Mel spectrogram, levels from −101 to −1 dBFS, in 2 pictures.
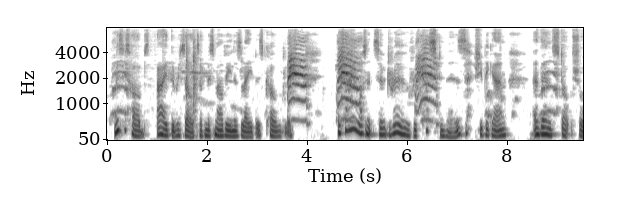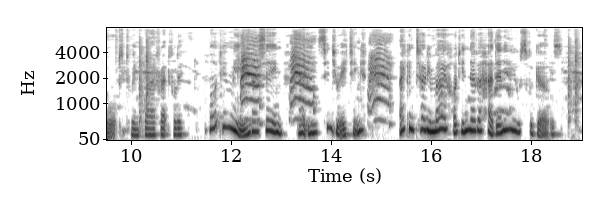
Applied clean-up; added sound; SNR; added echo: classical method Wiener filter.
